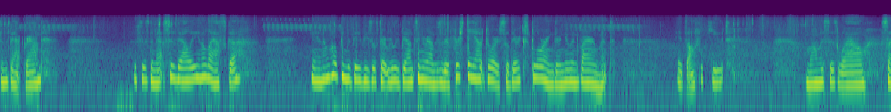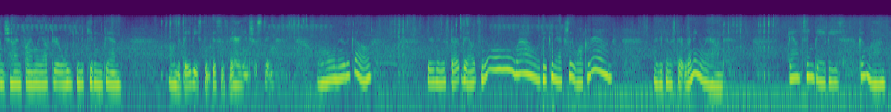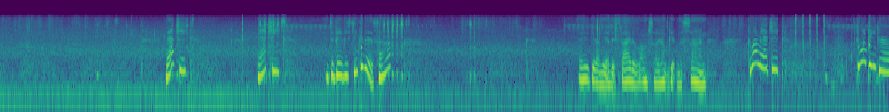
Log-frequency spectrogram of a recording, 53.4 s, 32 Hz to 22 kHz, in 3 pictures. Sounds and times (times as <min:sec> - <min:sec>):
Speech: 0:02.7 - 0:04.8, 0:06.2 - 0:12.2, 0:21.2 - 0:23.3, 0:24.2 - 0:25.3, 0:26.4 - 0:30.1, 0:30.9 - 0:32.3, 0:33.6 - 0:35.6, 0:39.0 - 0:39.6, 0:42.2 - 0:43.5, 0:47.2 - 0:49.8, 0:50.6 - 0:51.3, 0:52.8 - 0:53.4.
